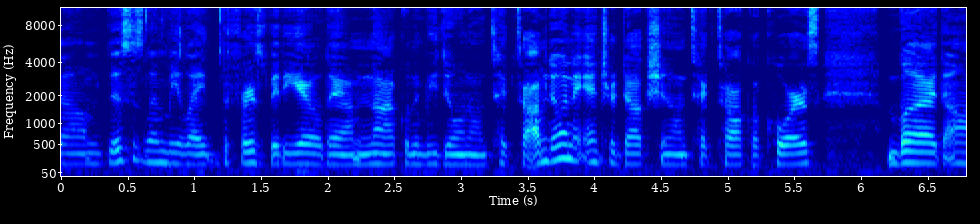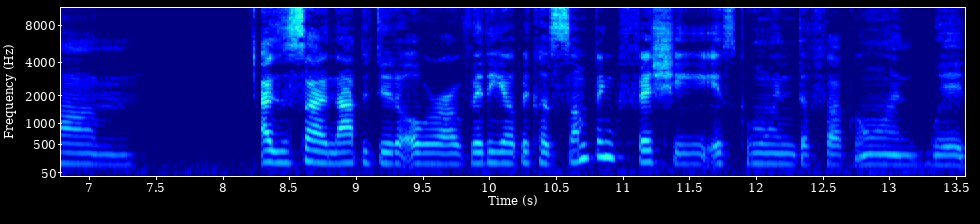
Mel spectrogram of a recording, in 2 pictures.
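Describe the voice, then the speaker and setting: A soft-spoken woman's fairly low, dark, mellow voice, fairly even in intonation and moderate in pace. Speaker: tarot reader. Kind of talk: casual chat. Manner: hesitant, many fillers.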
